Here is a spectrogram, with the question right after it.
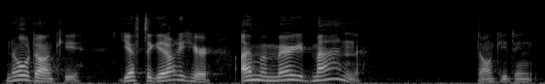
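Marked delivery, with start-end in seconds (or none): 0.1-3.6 lightly voiced Shrek protesting. A narrator's reading. Shrek refusing Donkey.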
